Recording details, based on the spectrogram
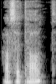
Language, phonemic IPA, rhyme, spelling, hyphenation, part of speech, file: Norwegian Bokmål, /asɛˈtɑːt/, -ɑːt, acetat, a‧ce‧tat, noun, Nb-acetat.ogg
- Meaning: 1. acetate (any ester or salt of acetic acid) 2. a textile made from acetate fiber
